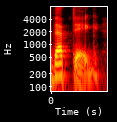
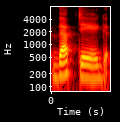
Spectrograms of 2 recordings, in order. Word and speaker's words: Vepdig: So far, this does not yet have a brand name, but it's being called Vepdig. That's, I think, how they pronounced it at the meeting.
